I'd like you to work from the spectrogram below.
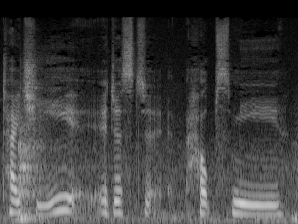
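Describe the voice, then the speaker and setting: A woman with fairly even intonation over light background noise. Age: young. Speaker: tai chi practitioner. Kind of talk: interview answer. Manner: casual, hesitant. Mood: calm, grateful, warm. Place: garden. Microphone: lapel.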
